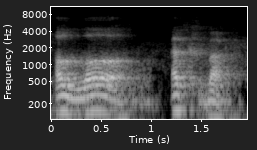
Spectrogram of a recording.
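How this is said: There is a pause and a breath between the words.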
